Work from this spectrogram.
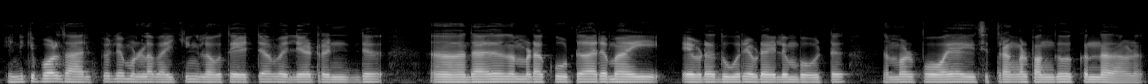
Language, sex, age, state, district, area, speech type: Malayalam, male, 18-30, Kerala, Alappuzha, rural, spontaneous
